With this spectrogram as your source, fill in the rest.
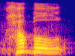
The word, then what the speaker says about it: Hubble: Okay, we got Hubble actually rhymes with trouble.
